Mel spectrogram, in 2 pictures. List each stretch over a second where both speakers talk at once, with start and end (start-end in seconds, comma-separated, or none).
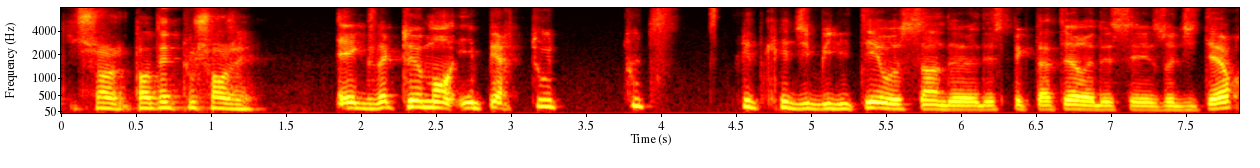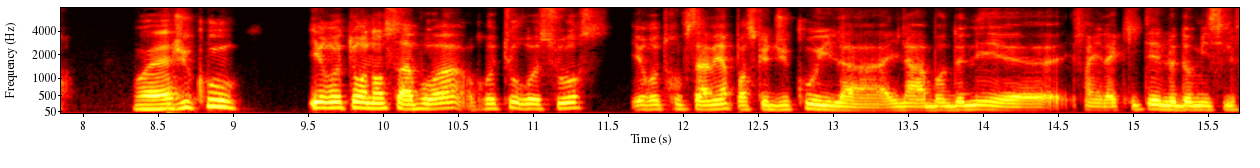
none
